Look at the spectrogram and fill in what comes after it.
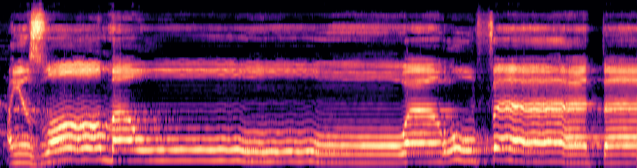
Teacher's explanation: Yang dimasukkan suara tanwin ini ke huruf wau. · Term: idgham bigunah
